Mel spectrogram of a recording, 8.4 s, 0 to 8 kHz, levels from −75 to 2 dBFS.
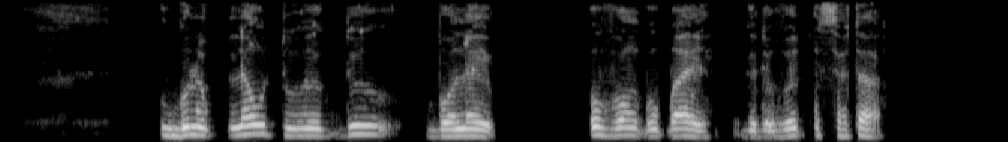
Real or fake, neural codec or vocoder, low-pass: fake; codec, 16 kHz, 16 kbps, FunCodec, trained on LibriTTS, 50 frames a second; 7.2 kHz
